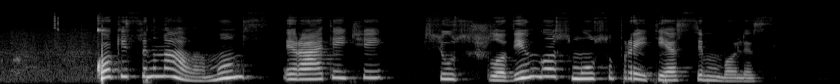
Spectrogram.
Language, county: Lithuanian, Klaipėda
